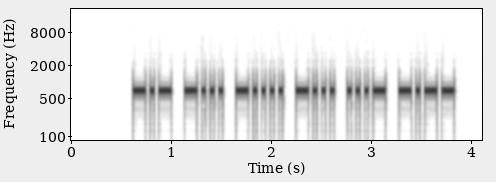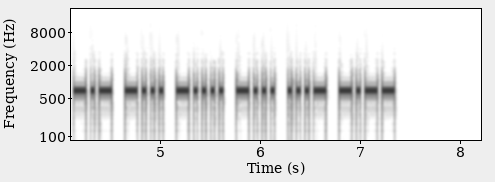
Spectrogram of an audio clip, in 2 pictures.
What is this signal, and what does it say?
Morse code, heard as a keyed tone, about 28 wpm, 700 Hz. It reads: KB6BVY KB6BVY
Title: USA Call Signs Repeated 2x 28wpm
